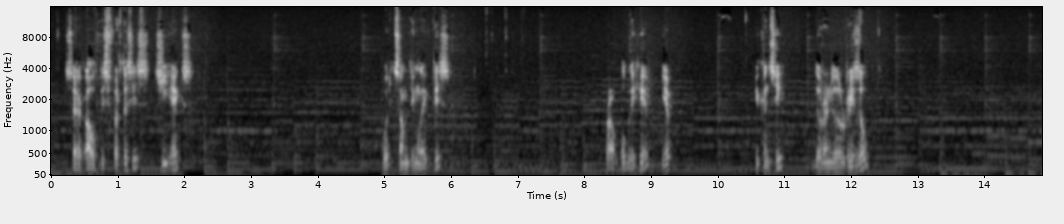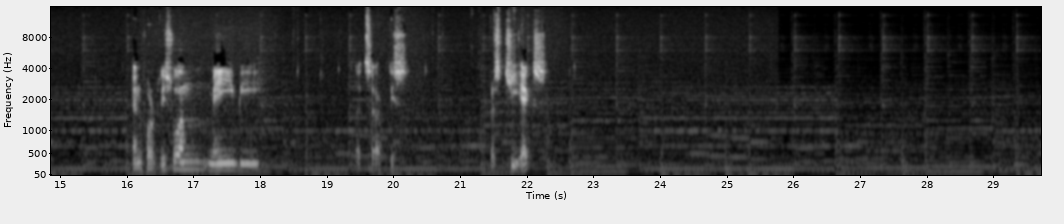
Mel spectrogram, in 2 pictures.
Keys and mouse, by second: 1.0 g, 1.3 x, 5.0 click, 6.5 g, 6.8 x, 8.3 click, 15.5 click, 15.7 click, 17.6 click, 19.2 click, 20.2 shift+click, 21.1 g, 21.5 x.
